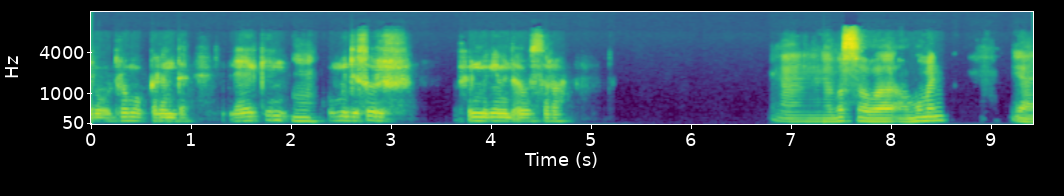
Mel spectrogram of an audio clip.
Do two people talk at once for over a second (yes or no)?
no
